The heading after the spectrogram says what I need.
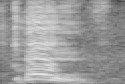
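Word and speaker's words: טוב: And that definition or pronunciation, Slakia, was tov.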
